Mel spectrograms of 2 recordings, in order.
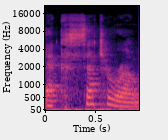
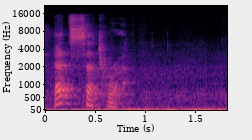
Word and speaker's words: etcetera: at the Bakersfield California I heard him say etc once I heard it etc it's etcetera I'm just saying I'm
